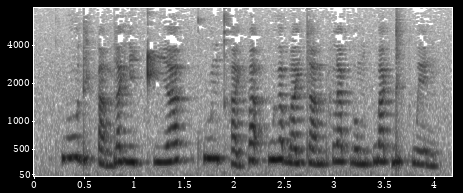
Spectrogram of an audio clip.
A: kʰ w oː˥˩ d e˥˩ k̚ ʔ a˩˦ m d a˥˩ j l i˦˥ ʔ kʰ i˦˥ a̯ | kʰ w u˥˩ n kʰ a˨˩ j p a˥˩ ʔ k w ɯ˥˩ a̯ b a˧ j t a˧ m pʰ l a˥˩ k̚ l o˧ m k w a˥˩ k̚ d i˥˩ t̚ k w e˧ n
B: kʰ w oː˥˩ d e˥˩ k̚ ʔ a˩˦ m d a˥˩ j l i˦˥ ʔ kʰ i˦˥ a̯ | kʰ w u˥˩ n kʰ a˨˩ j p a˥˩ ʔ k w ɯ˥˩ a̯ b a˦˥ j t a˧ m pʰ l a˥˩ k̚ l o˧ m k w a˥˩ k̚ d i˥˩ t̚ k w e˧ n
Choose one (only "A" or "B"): B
